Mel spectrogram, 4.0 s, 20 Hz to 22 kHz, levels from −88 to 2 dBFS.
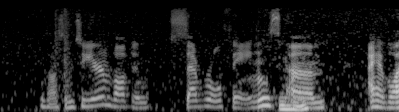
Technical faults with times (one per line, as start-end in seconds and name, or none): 0.00-3.99 overdone noise removal
2.58 microphone volume stepped up
3.96 microphone volume stepped up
